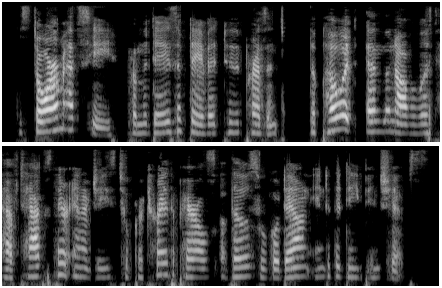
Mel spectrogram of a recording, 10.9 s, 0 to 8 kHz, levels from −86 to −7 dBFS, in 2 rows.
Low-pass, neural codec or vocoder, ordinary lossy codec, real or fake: 7.2 kHz; codec, 16 kHz, 16 kbps, FreqCodec, smaller model; AAC, 32 kbps; fake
